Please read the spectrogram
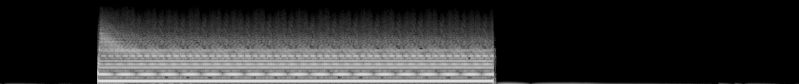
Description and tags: SW-PB-bass1-Eb3
This is the first of five multi-sampled Little Phatty's bass sounds.
moog, fat, envelope, analog, bass, synthesizer, little, phatty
